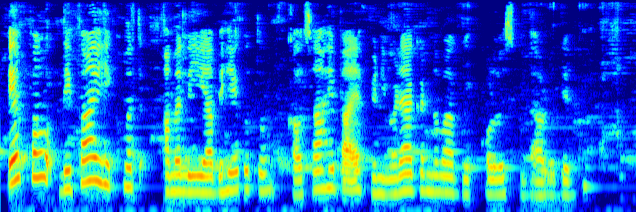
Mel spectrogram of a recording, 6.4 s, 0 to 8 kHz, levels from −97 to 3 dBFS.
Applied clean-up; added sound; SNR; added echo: classical method log-MMSE.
